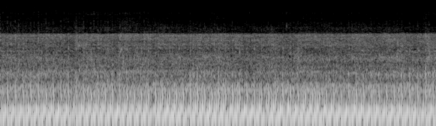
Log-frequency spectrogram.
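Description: Harley-Davidson motorcycle's V-twin engine running steadily, a low, even, fast-pulsing exhaust note with no revving.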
